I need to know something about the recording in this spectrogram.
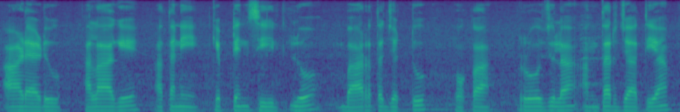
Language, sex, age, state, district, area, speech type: Telugu, male, 18-30, Andhra Pradesh, Kurnool, rural, spontaneous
